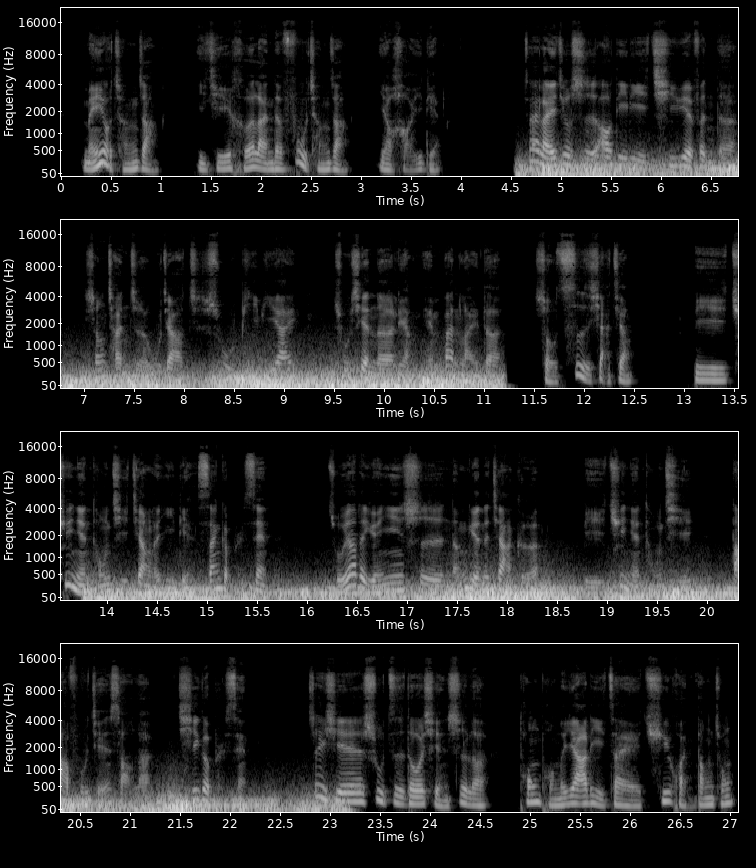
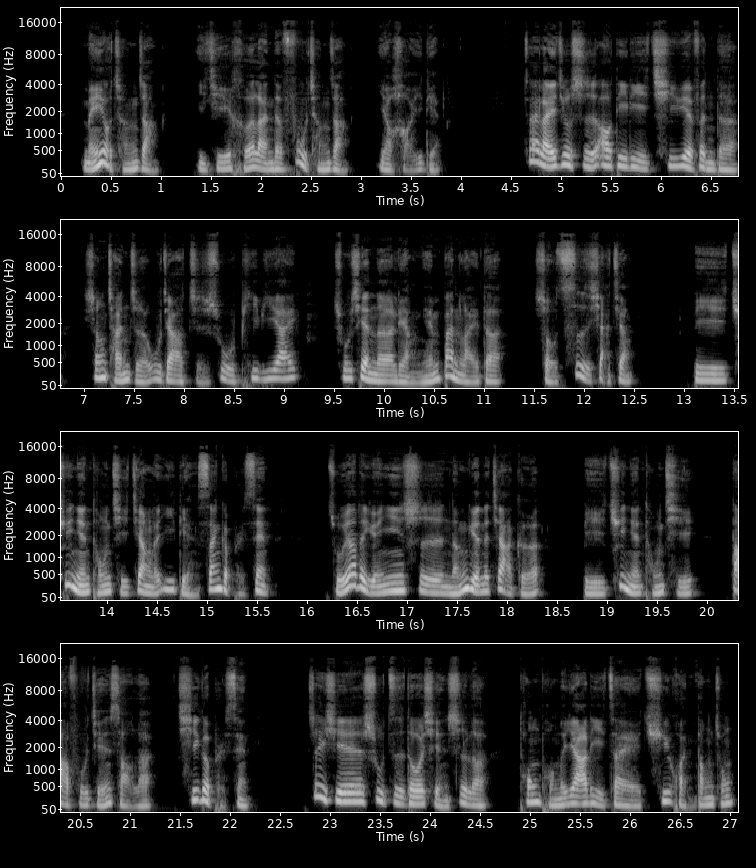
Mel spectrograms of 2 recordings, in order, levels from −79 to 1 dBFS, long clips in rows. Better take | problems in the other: second | low rumble; loud; from 4.5 to 11 s and from 14 to 23 s; 3 dB below the speech

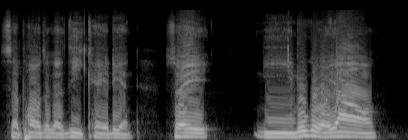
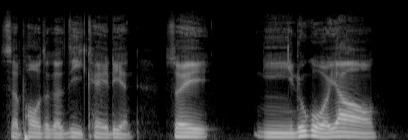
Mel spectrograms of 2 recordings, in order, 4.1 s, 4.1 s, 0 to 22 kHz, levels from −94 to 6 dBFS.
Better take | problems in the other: second | distortion; heavy; 14% of the sound clipped

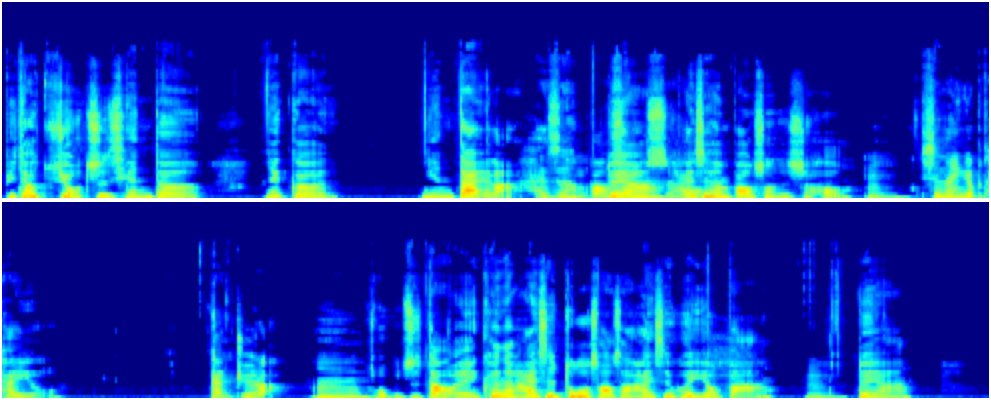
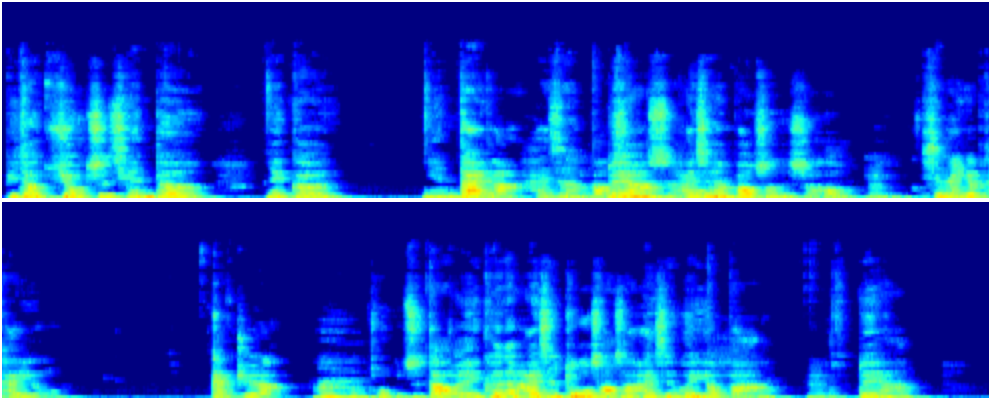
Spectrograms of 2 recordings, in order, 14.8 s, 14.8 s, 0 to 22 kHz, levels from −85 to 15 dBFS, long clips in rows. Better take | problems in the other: first | off-mic speech; far // room echo; very slight; dies away in 0.3 s

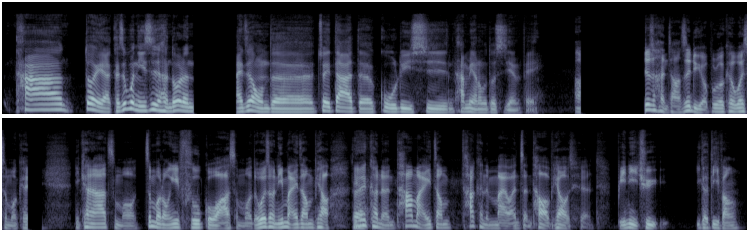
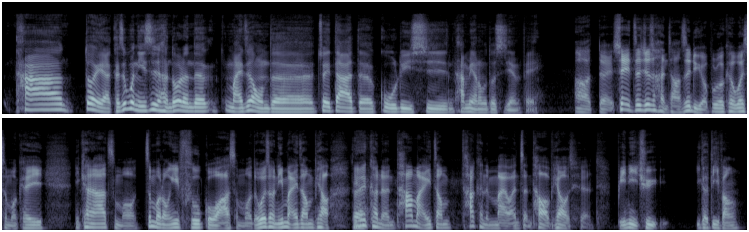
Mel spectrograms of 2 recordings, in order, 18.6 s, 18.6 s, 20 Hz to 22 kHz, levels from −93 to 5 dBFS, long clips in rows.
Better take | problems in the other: second | audio cutting out; at 2.5 s for 0.5 s, at 7 s for 1 s and at 9.5 s

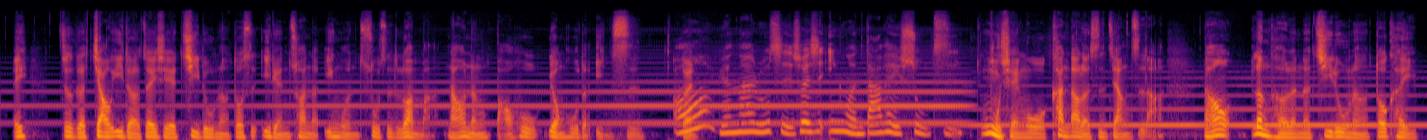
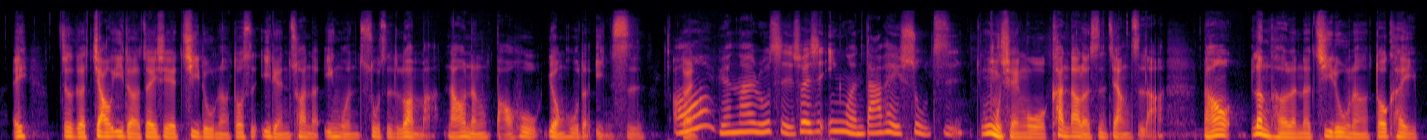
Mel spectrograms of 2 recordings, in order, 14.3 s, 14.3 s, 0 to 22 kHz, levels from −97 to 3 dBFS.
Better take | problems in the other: second | background music; noticeable; throughout; 10 dB below the speech

